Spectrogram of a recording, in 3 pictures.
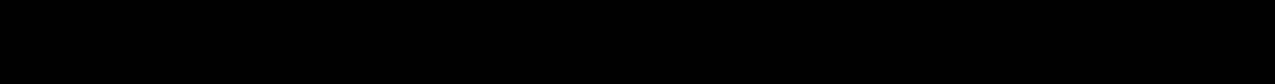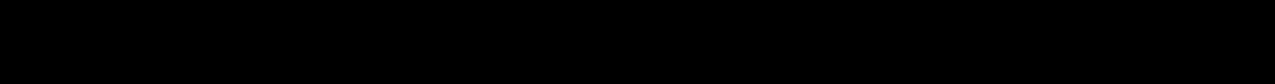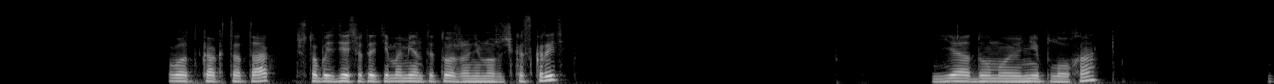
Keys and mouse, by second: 18.8 ctrl+middle click, 23.3 shift+middle click, 36.7 Page_Down.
